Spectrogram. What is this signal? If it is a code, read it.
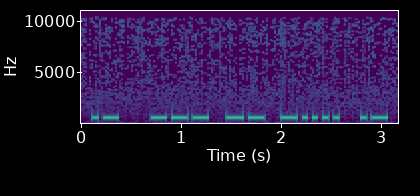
Morse code, heard as a keyed tone, about 23 wpm, 600 Hz, with radio noise. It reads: A OM6A
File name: iw0ffk / 2012 09 02 OM6A IW0FFK JN99 SIDE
